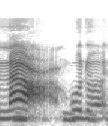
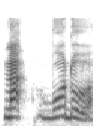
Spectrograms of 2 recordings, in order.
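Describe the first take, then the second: First: The middle consonant is a deep throaty ain sound. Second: The middle consonant sounds like a plain glottal stop. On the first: The speaker calls it right. "harusnya na'budu" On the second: The speaker calls it wrong. "ain itu dimiripin sama hamzah"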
